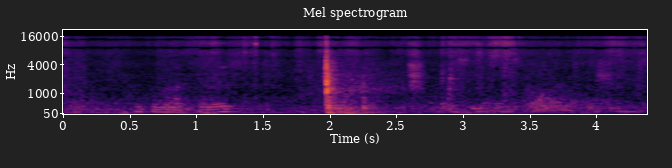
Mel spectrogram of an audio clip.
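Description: A single sharp knock about halfway through, with faint low voices murmuring around it.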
